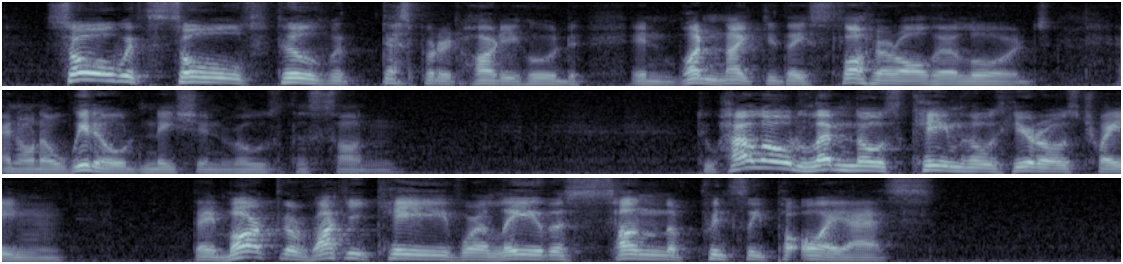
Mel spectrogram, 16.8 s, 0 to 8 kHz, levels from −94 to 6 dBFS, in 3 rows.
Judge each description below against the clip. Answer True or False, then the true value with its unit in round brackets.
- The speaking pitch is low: True (115 Hz)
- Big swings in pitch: True (6.8 semitones)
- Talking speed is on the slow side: False (155 wpm)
